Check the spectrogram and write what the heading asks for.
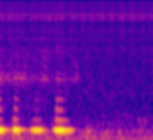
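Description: A young woman's voice giving four short closed-mouth hums at one steady pitch, a murmured 'un, un' with a little laugh, over the first second or so.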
